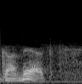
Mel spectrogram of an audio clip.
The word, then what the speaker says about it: Gannett: Gannett, or Gannett, they prefer to pronounce it Gannett, Westchester newspapers.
